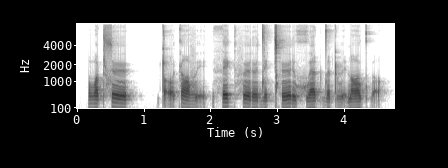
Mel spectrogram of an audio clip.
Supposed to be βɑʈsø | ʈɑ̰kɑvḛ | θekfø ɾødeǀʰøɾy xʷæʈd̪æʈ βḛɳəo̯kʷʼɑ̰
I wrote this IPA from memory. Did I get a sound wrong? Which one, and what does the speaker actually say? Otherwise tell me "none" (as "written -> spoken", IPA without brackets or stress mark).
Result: ə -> ɑ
